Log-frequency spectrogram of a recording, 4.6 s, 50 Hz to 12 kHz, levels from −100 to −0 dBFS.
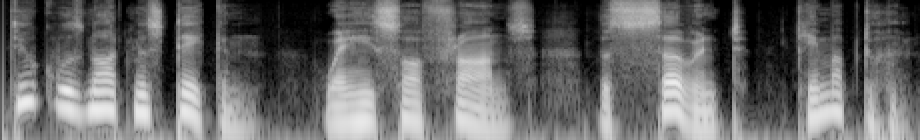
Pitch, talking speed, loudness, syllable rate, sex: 115 Hz, 195 wpm, -18 LUFS, 4.8 syllables/s, male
